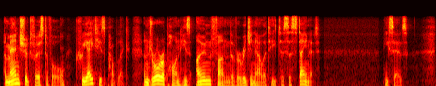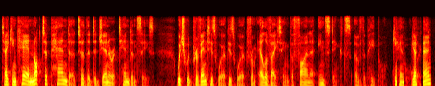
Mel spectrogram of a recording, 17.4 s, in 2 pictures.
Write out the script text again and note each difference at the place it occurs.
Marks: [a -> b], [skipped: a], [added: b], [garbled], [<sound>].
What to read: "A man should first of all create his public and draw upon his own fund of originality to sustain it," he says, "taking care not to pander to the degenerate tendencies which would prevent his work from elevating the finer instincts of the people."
"A man should first of all create his public and draw upon his own fund of originality to sustain it," he says, "taking care not to pander to the degenerate tendencies which would prevent his work [added: his work] from elevating the finer instincts of the people." [garbled]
